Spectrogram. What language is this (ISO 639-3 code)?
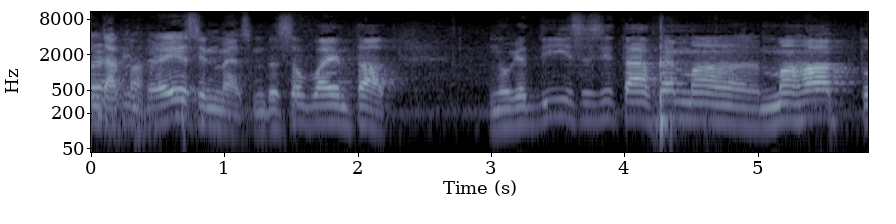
ron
